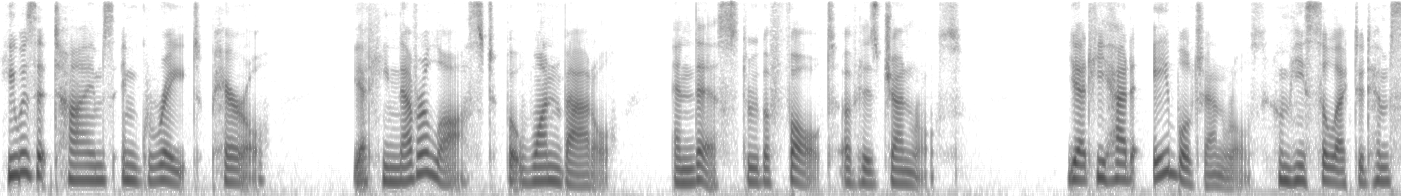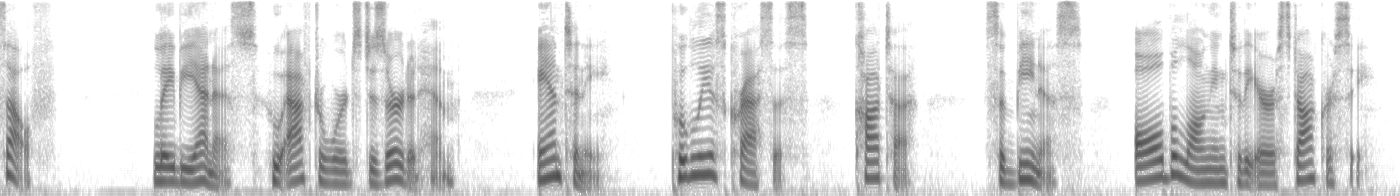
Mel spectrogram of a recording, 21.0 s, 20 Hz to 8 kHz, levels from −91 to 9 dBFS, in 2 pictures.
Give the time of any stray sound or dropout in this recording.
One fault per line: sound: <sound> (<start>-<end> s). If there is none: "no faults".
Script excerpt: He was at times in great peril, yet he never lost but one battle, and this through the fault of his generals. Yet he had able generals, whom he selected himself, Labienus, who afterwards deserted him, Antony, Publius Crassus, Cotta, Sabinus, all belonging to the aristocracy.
no faults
